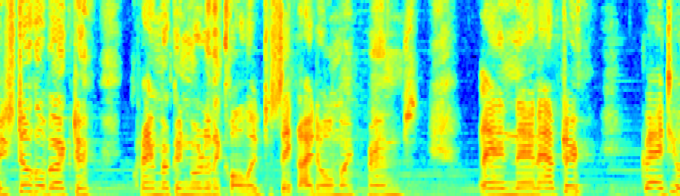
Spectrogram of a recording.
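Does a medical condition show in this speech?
Yes: cerebral palsy; from birth, legs and left arm, leg ligament-lengthening surgery; electric wheelchair, previously walker; some speech affected, childhood speech therapy, newborn breathing help.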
